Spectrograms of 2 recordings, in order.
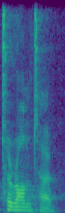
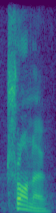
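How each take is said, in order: First: The word is said slowly and fully. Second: The word is said quickly and clipped. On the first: It follows the fuller outsider pronunciation. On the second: It follows the local habit of saying place names fast.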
